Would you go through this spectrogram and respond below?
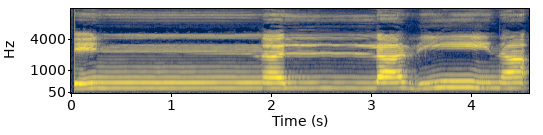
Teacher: حمزہ محقق ادا کریں گے، نیچے کسروں کی حرکت ہے جس کو 1 کاؤنٹ پڑھیں گے۔ نون مشدد ہے، غنہ ہوگا 2 کاؤنٹس۔ لام پہ تشدید ہے، اس نون کو لام کے ساتھ ٹائٹلی جوائن کریں گے، ٹائم ٹیکنگ ہوگا۔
